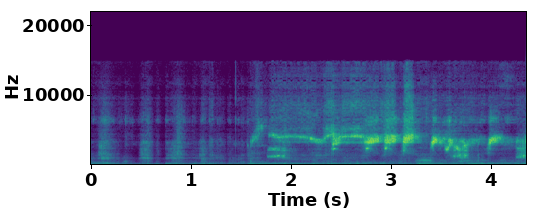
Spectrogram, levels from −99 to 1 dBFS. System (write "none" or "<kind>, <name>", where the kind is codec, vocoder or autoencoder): codec, SNAC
